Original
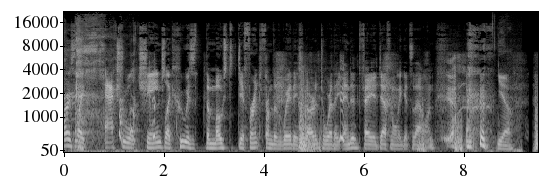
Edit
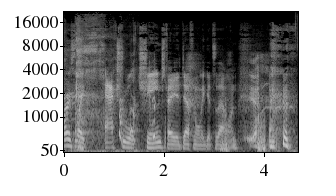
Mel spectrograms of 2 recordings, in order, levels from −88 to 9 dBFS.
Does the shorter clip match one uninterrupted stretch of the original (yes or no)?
no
